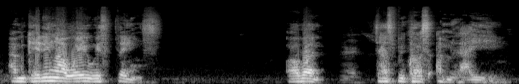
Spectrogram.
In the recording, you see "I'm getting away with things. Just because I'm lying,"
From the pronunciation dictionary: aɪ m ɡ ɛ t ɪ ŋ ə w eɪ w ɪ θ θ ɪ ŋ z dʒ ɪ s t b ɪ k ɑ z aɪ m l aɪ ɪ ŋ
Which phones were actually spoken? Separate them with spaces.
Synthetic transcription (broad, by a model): aɪ m ɡ ɛ t ɪ ŋ ə w eɪ w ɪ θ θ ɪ ŋ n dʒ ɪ s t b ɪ k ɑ s aɪ m l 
